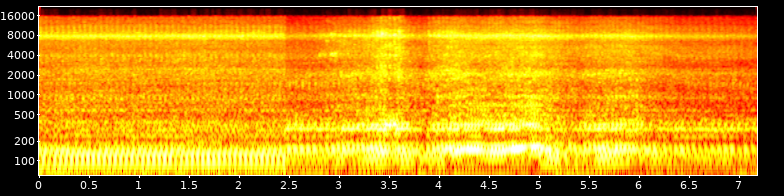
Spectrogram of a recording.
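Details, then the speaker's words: Single-cylinder motorcycle running again after being checked and repaired, idling and blipping. Uneven, loose pulse over the low thump with an extra noise present; source not pinned down, and the owner will observe it. Engine noise. "So yun mga boss, no, after na ma-check at gawin yung motor ni boss, umandar na naman yung motor niya. Yun nga lang, may ingay."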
